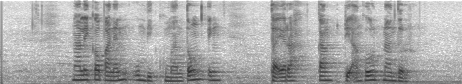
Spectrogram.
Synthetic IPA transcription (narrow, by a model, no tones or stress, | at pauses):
nalikɔpanɛnumbiɡ̥ṳmant̪ʊŋɪŋ | d̪̥ä̤ʔeɾahkaŋd̪̥i̤ʔa̰ŋɡonand̪ər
